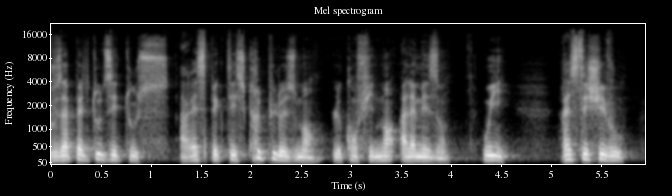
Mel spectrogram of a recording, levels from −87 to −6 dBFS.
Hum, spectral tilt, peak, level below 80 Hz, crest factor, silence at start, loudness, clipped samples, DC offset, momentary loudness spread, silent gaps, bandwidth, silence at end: none; -5 dB/octave; -2 dBFS; -66 dBFS; 18 dB; 0 s; -19 LUFS; under 0.1%; under 0.1%; 8 LU; none; 17.5 kHz; 0.2 s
